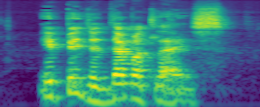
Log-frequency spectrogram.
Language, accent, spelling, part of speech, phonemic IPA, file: French, Canada, épée de Damoclès, noun, /e.pe də da.mɔ.klɛs/, LL-Q150 (fra)-épée de Damoclès.wav
- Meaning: sword of Damocles (a thing or situation which causes a prolonged state of impending doom or misfortune)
